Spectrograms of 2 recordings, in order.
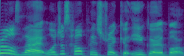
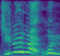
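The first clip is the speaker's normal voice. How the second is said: raised pitch, higher and louder; 10 semitones higher, 11 dB louder than usual. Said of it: "why is your voice so high now?".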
